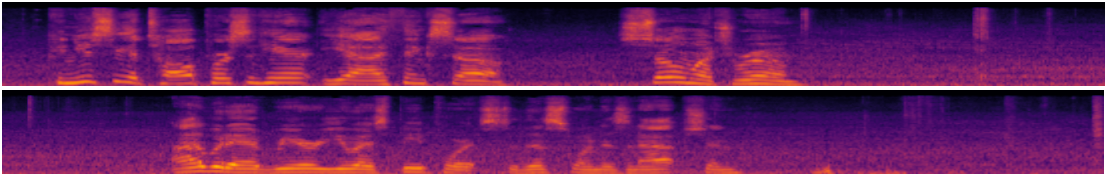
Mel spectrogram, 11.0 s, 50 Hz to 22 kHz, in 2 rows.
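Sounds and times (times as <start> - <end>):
wind rumble on microphone: 9.5 - 10.3.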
